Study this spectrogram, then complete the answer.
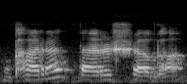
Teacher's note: రెండు భలకి మహాప్రాణం ఉందండి రెండిటికీ బ కి మహాప్రాణం వినిపించేటట్టే చెప్పాలి ఒకదానికి చెప్పి ఇంకోటి వదిలేస్తూ ఉంటారు గమనించుకోండి భరతర్షభ ర కి పొల్లు పెడతాము · ర కి పొల్లు పెడతాము రా ని సగమే చెప్తాము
